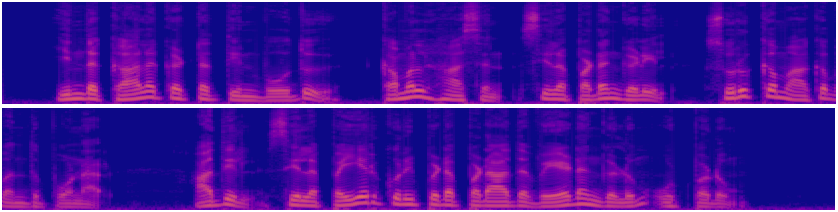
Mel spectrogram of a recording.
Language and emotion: Tamil, neutral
